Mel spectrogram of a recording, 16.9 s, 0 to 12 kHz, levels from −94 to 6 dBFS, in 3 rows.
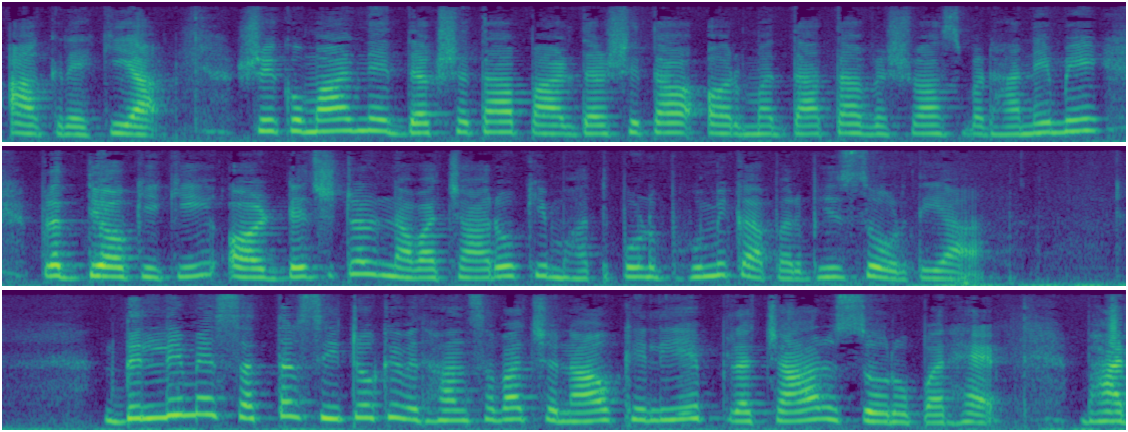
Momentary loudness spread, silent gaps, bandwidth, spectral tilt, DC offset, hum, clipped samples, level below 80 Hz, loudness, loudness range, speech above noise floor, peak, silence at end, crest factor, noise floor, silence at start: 9 LU; none; 11 kHz; -5 dB/octave; under 0.1%; none; under 0.1%; -50 dBFS; -21 LUFS; 4 LU; 21 dB; -4 dBFS; 0 s; 16 dB; -42 dBFS; 0.05 s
